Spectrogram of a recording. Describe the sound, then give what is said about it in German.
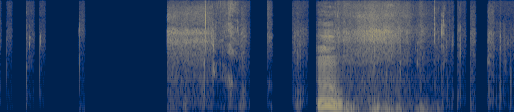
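Biting and chewing a Gala apple with cheese: crisp crunches break a near silence, then come bursts of moist, crackly chewing, moderately loud and uneven in rhythm. “Kannst du jetzt gerne auch nochmal Gala probieren und das da mit Käse.”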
